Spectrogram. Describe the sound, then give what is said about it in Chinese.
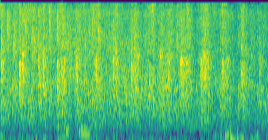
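A crowd applauds steadily to welcome the chairman of a Buddhist Pure Land society before the welcome address, many hands clapping at once in a dense, even wash of sound that holds at a fairly loud level for about four seconds, with no one speaking. “让我们以最热烈的掌声欢迎我们的理事长为我们致欢迎词。”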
